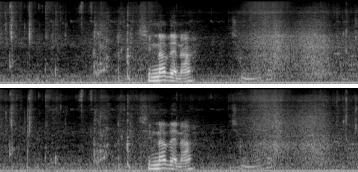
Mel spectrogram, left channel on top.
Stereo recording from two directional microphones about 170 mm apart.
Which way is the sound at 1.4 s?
70° left (ahead or behind).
